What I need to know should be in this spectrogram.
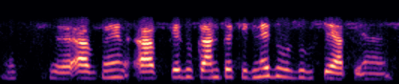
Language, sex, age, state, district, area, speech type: Hindi, female, 30-45, Uttar Pradesh, Mirzapur, rural, conversation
